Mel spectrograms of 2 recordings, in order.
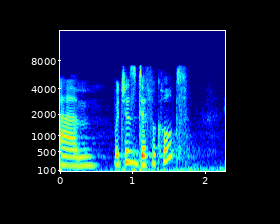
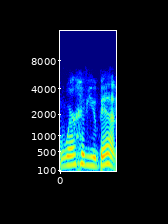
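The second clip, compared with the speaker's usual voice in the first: imitated nervous, frantic tone. Retelling worried parents questioning their late daughter: imitating frantic nervous parents. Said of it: "very, very nervous".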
